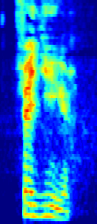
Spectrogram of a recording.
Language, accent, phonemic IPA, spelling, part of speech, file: French, Canada, /fa.jiʁ/, faillirent, verb, LL-Q150 (fra)-faillirent.wav
- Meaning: third-person plural past historic of faillir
